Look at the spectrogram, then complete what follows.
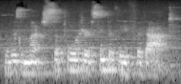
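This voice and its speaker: An older woman born in Scotland, talking about her life in a relaxed, thoughtful way, pausing often as she answers. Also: sits low. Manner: relaxed, thoughtful, with frequent hesitations. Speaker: interview guest, actress. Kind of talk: casual conversational interview. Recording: echoey room, distant mic, faint noise.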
